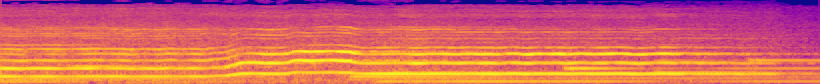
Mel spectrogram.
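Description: Slow ballad music carrying a hummed melody: a long held note slides up about a second in, holds, then eases down and softens near the end.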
